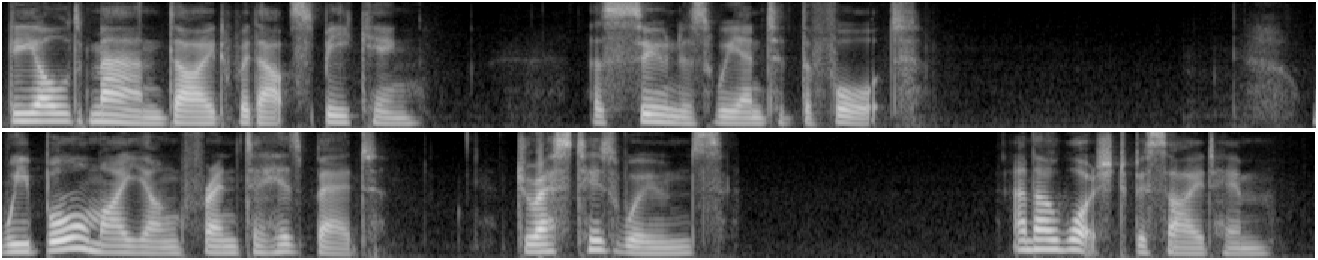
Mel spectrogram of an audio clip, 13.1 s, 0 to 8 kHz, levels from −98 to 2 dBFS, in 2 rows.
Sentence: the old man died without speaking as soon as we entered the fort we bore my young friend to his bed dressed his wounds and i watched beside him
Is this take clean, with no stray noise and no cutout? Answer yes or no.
yes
